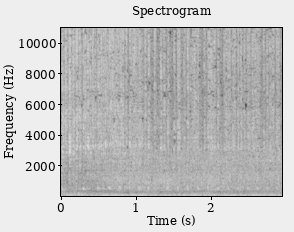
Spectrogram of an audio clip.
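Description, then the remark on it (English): A small propeller plane engine, the first of a dozen small planes starting up at dawn in Tsavo National Park, southeast Kenya, for an aerial elephant census, runs at a rough idle after starting: a loud, steady low rumble with a rapid, even chugging pulse throughout and no voices. “The first of a dozen small planes start up, gathered for an aerial census of the elephant population.”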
